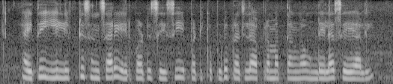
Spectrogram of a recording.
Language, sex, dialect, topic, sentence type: Telugu, female, Telangana, agriculture, statement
